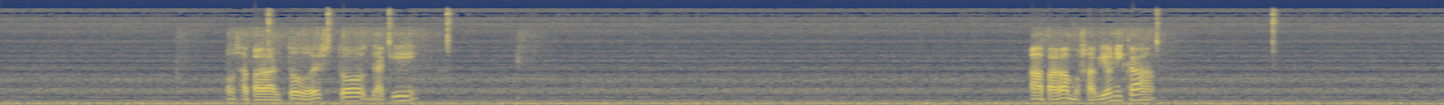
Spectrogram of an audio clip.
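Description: An aircraft engine drones steadily at a low pitch.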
